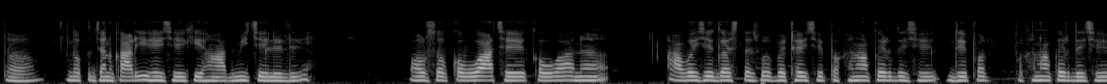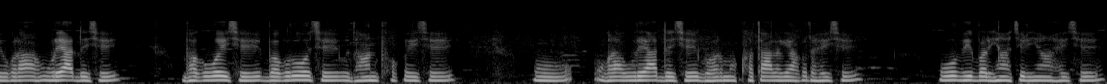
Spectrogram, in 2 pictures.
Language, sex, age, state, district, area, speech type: Maithili, female, 60+, Bihar, Araria, rural, spontaneous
